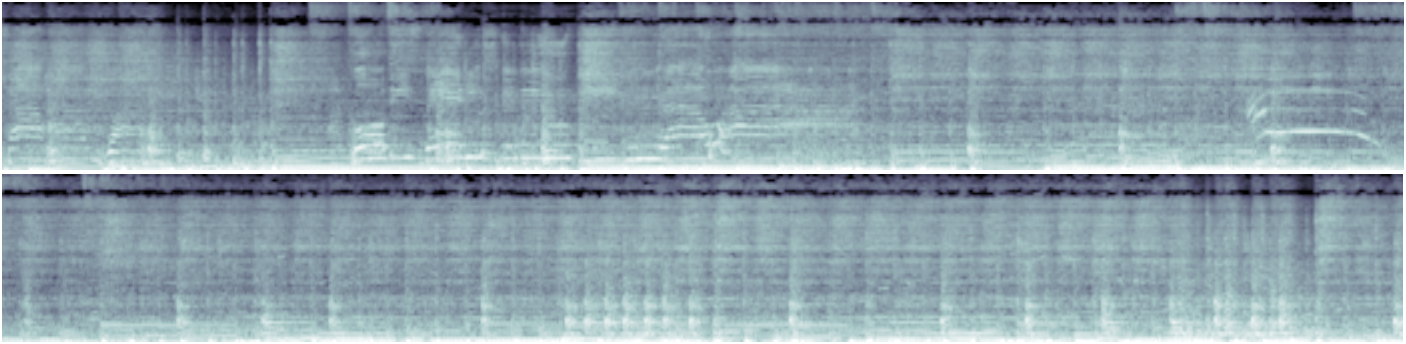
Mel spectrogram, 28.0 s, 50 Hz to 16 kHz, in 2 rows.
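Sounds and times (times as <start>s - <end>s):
instrumental rock band playing: 0.0s - 28.0s.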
